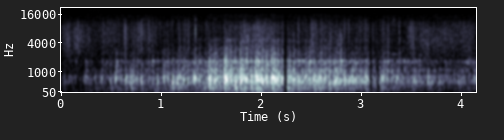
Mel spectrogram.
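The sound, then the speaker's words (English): The engine of Jack's old jalopy idles with a rough, rattling chug, its rapid pulsing beat swelling in loudness over the first second or two and then holding steady without any voices. “Why, the motor is in wonderful condition.”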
